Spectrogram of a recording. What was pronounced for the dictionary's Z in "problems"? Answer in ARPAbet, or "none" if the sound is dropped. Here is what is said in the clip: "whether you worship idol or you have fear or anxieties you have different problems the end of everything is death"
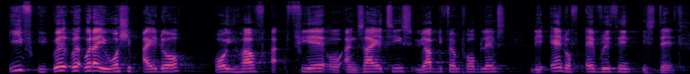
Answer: S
